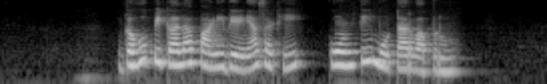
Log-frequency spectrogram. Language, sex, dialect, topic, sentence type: Marathi, female, Standard Marathi, agriculture, question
